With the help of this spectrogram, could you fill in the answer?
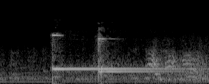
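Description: A doorbell rings with two bright chime strikes about half a second apart, the tones ringing on and slowly fading over a low background murmur.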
